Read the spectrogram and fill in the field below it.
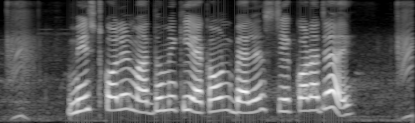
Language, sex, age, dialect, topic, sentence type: Bengali, female, 18-24, Rajbangshi, banking, question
